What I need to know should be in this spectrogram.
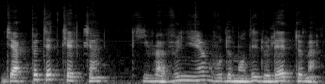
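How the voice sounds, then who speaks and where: A woman's voice: low-pitched, a little fast, a little mellow. Chatty French woman reading cards. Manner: chatty, reassuring, many fillers. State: scratchy throat, losing her voice. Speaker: card reader. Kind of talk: casual tarot reading to camera.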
